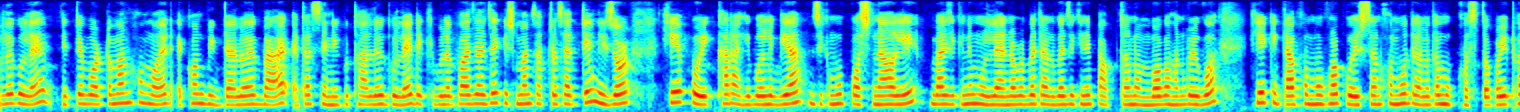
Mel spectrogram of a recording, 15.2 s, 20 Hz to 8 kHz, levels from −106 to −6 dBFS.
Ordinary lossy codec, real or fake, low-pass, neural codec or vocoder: none; fake; none; codec, 16 kHz, 2 kbps, FreqCodec, larger model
